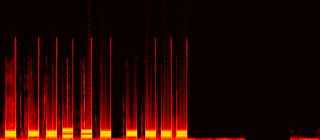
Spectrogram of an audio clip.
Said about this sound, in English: he, didn't, he didn't click over, so we're gonna call her on her cell.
